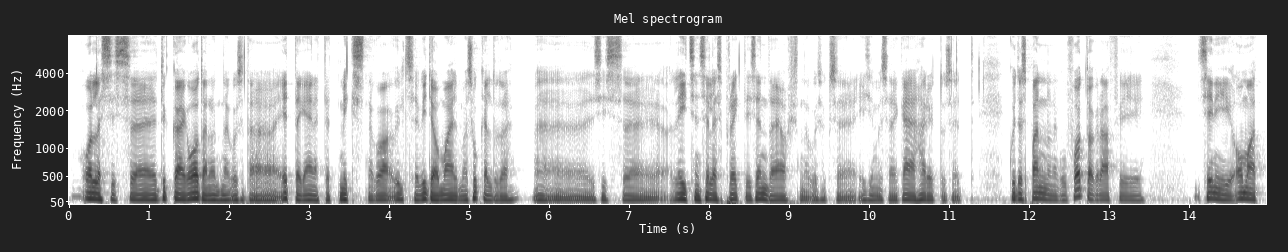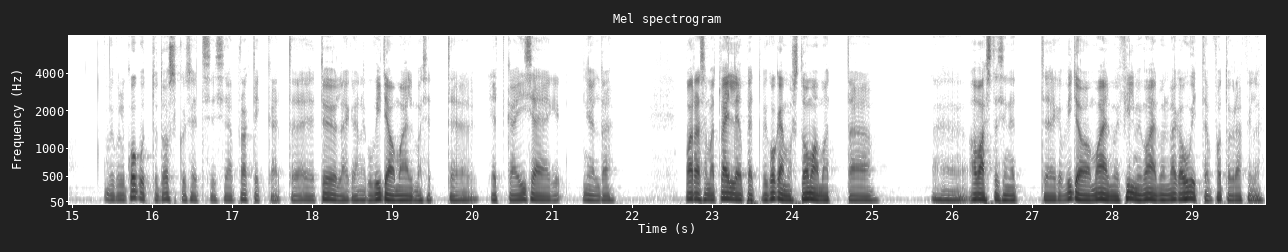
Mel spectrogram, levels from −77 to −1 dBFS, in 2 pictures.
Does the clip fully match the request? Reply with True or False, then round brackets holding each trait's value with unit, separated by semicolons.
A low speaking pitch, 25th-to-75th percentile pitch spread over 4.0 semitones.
False (85 Hz; 3.0 semitones)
